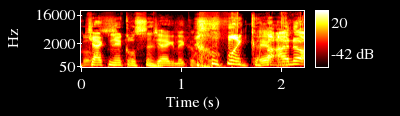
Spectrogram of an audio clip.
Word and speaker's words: Jack Nicholson: that uh what's his name uh Jackson nickel Jack Nicholas oh yeah oh my God what's his name Jack Nicholson oh my God I know I said it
